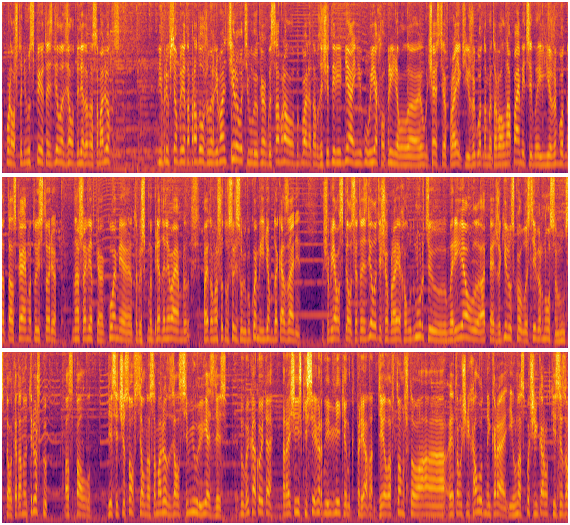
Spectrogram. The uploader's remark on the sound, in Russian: Мотофестивале Baltic Rally 2023 в ходе которого и состоялась эта встреча с нашей радиостанцией. Записано в городе Выборг 22 июля 2023 года на Рыночной площади в ходе фестиваля Балтик Ралли.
